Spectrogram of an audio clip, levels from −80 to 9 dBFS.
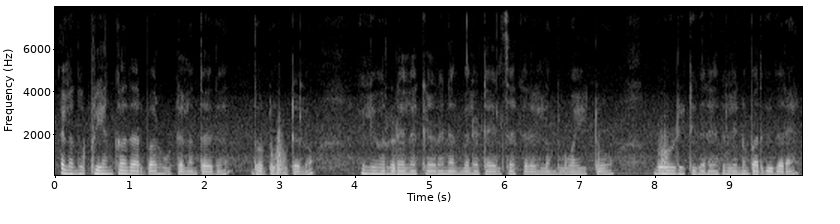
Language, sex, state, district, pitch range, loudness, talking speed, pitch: Kannada, female, Karnataka, Raichur, 140-155 Hz, -17 LUFS, 120 wpm, 145 Hz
